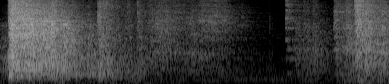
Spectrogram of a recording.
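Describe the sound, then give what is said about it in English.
Metal kitchen pots and pans lined out on the floor as a makeshift drum set are struck like drums, a few loud, clanging hits with ringing tails, spaced unevenly, with no voices. “I'd gather up pots and pans in the kitchen and line them out on the floor, making myself a big old drum set.”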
